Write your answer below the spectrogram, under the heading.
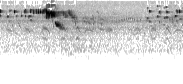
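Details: A single short, very high, buzzy note with a quick downward slur from a wild blue-black grassquit in its natural habitat. Quiet follows, then faint ticking calls of other birds.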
